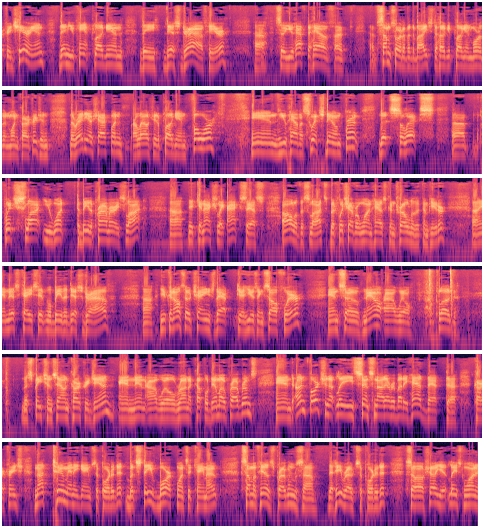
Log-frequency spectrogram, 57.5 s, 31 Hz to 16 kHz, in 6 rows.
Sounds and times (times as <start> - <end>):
Male speech, man speaking: 0.0 - 14.0, 14.6 - 38.0, 38.8 - 57.5.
